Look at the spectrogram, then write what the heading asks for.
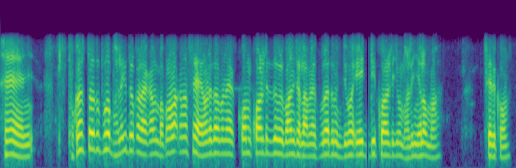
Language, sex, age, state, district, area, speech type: Santali, male, 18-30, West Bengal, Purulia, rural, conversation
